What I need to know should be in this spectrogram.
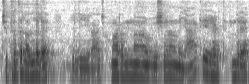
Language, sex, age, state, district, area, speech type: Kannada, male, 60+, Karnataka, Bangalore Urban, rural, spontaneous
